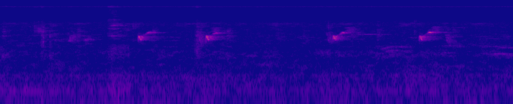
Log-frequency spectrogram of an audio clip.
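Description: A small bird chirps faintly, a short call that jumps up in pitch, repeated about five times at intervals of roughly a second, over a low steady hum.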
